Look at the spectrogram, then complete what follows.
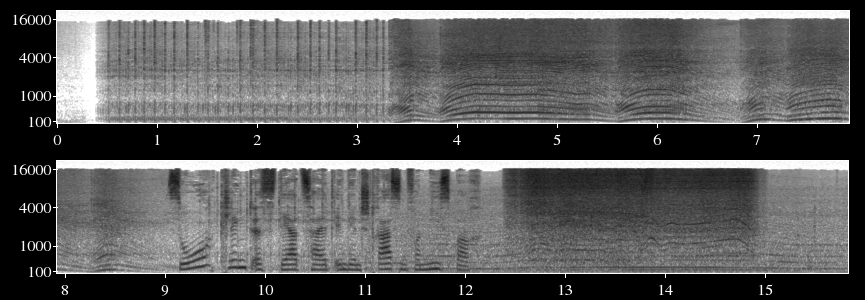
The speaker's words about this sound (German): Neben dem Rathaus schneidet eine Holzerntemaschine, ein sogenannter Harvester, mit einer Säge an einem langen Greifarm einen Ahorn ab und legt ihn auf die Straße. Der Baum reichte ursprünglich bis zum zweiten Stock.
